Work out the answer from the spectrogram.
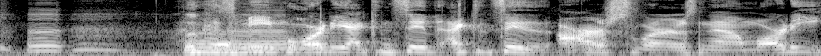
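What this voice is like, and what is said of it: Good, crazy Rick Sanchez impression. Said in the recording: “It's actually not bad. You actually do a really good Rick, dude. ... You actually do like a crazy Rick.”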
